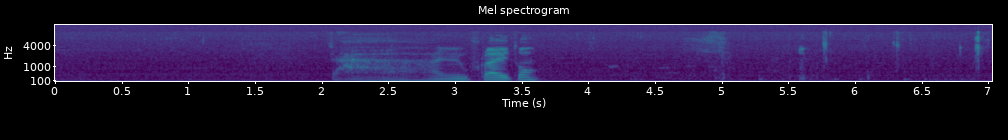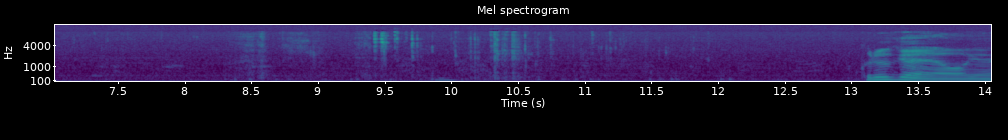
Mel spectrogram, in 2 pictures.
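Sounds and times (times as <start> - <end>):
steady low hum: 0.0 - 14.0
man chewing food: 5.3 - 7.2, 8.4 - 12.3.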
